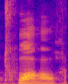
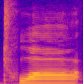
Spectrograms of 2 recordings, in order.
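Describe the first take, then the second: First: The word ends with an L, rhyming with y'all. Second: The word ends in a vowel, with no L. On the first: "somebody said it's like saying y'all" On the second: "I've always pronounced it like twa"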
